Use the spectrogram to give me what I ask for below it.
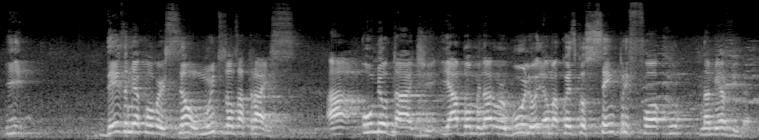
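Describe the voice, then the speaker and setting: A man's voice: high voice, normal speed, a little hiss or hum. A Brazilian man in his thirties preaching a sermon as pastor, earnest and direct, rising to emphatic peaks. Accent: Brazilian Portuguese. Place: church hall. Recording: echoey hall with faint ambience.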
